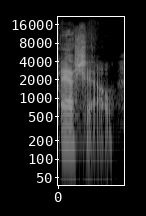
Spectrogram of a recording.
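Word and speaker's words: A Shau: Now, if that's that's the way we pronounce it. I'm not sure exactly if in Vietnam that might be a slightly different pronunciation, but that's that's how we've always pronounced it.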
